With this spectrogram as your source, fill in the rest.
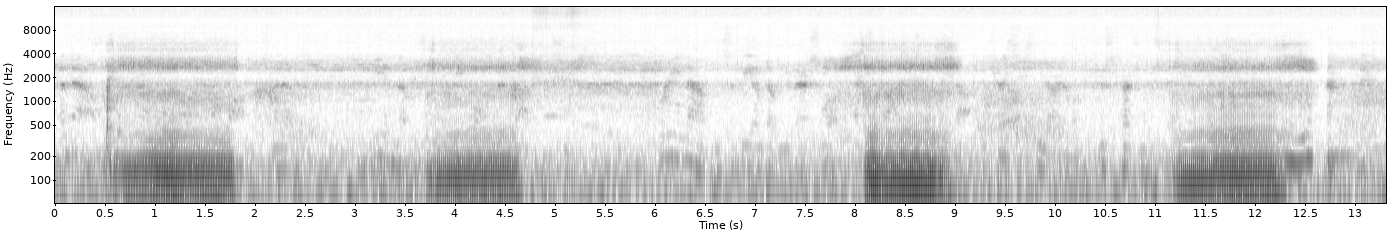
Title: SNORING GOLDEN RETRIEVER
